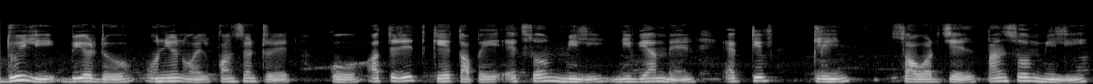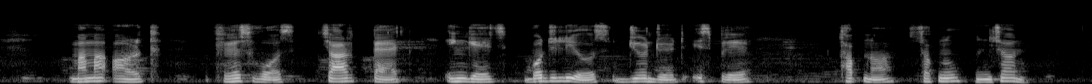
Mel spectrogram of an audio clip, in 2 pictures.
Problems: none marked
